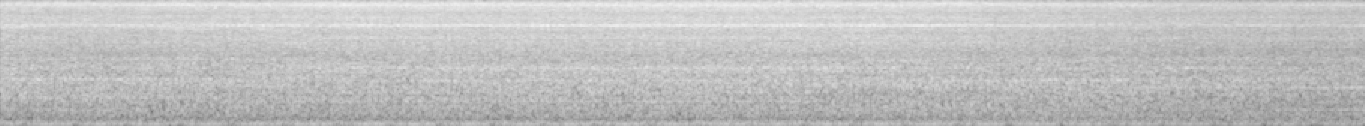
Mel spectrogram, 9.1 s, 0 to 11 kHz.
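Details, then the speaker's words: 1972 Ford F100, abandoned for decades, starting after a rebuilt carburetor replaced the worn one; steady, even idle with a smooth low rumble, no misses, stumbles or surging, no exhaust smoke, running cleanly. "there it is guys rebuilt carburetor just like that starts right up idling perfectly"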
